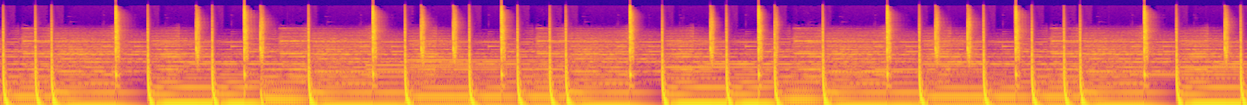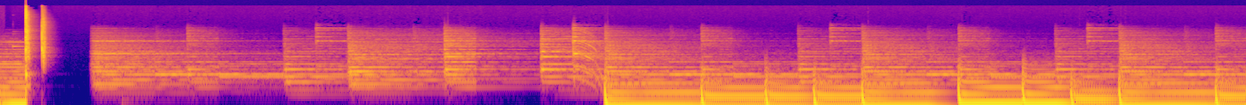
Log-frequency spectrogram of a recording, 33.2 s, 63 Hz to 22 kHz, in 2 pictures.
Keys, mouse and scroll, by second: 4.4 click, 9.2 click, 10.7 click, 15.9 click, 17.6 right click, 19.0 click, 21.1 ctrl+g, 23.3 ctrl+g, 25.3 ctrl+g, 27.3 ctrl+g, 28.5 click, 29.1 ctrl+g, 29.5 click, 31.7 click.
